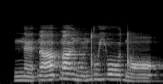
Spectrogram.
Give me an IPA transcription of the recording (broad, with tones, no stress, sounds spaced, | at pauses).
n ɛ̃˨ ɗ ã˨˦ ɓ ã˦ ɡ ũ˧ d u˦ j oː˦ d ɔ̃˨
